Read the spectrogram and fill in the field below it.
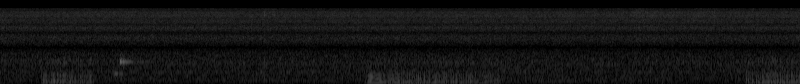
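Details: Sleeping pet cat snoring, with rough, noisy breaths about a second or two long that come in bursts separated by quieter stretches, plus a faint steady electrical hum.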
